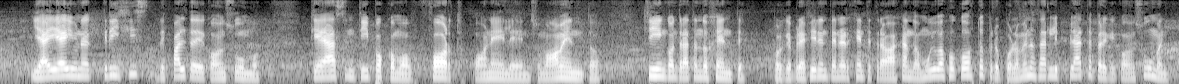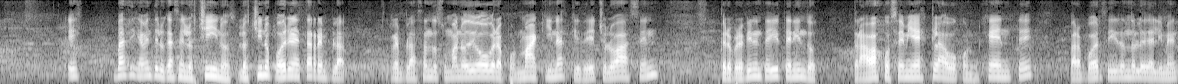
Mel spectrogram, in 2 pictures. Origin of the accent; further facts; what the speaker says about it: Córdoba, Argentina; Bueno, yo soy de Córdoba, tenemos chicos en Tucumán y chicos en Nicaragua.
